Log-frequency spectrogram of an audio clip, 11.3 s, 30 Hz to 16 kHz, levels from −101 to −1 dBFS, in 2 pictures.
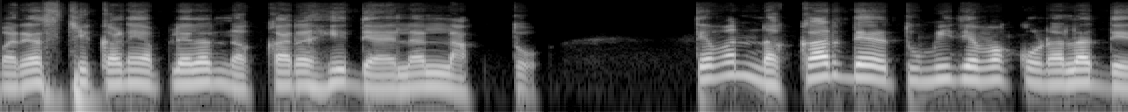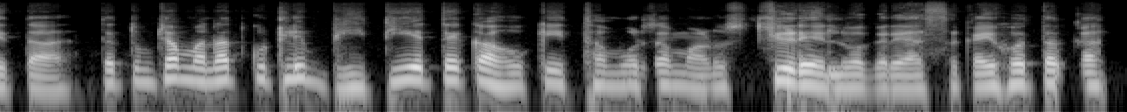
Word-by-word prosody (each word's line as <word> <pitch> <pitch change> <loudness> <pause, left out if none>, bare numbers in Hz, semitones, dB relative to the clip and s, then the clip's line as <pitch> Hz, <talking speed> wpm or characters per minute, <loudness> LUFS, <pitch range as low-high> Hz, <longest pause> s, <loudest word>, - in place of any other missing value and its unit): बऱ्याच 145 +4 0
ठिकाणी 155 0 0
आपल्याला 155 +3 +2
नकारही 145 +3 -1
द्यायला 130 -2 -1
लागतो. 125 -6 -5 0.8
तेव्हा 205 +5 +2
नकार 210 - +5
दे 210 -3 +6
तुम्ही 180 +3 -2
जेव्हा 190 -1 +3
कोणाला 160 -1 +4
देता. 120 -5 -2 0.2
तर 155 - 0
तुमच्या 170 +4 +2
मनात 180 0 +1
कुठली 195 +1 -2
भीती 125 - -6
येते 185 0 +3
का 170 - +5
हो, 130 -1 -3
की 155 -2 -5 0.2
समोरचा 140 0 -6
माणूस 125 -2 -9
चिडेल 145 -8 +4
वगैरे 120 -1 -4
असं 115 +2 -8
काही 130 +1 0
होतं 150 +1 +1
का? 140 0 -2
150 Hz, 160 wpm, -25 LUFS, 130-175 Hz, 0.8 s, दे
